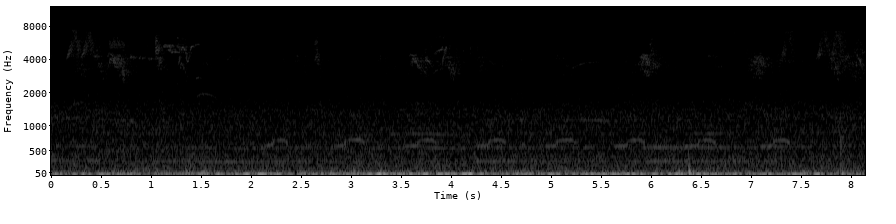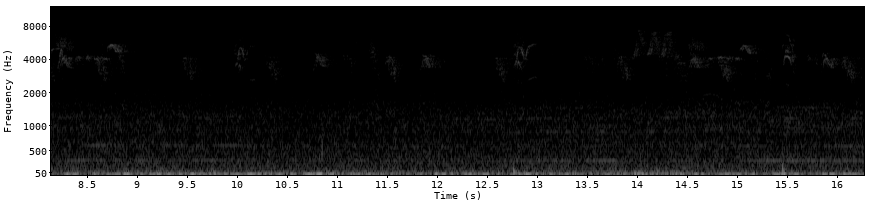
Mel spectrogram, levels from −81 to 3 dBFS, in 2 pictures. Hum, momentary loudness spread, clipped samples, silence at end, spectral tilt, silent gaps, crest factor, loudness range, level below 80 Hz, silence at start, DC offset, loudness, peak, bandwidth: none; 4 LU; under 0.1%; 0 s; -4.5 dB/octave; none; 16 dB; 2 LU; -56 dBFS; 0 s; under 0.1%; -58 LUFS; -32 dBFS; 11 kHz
